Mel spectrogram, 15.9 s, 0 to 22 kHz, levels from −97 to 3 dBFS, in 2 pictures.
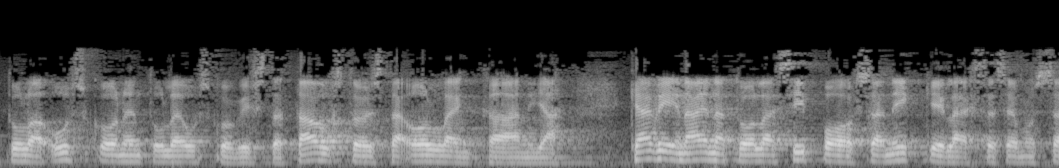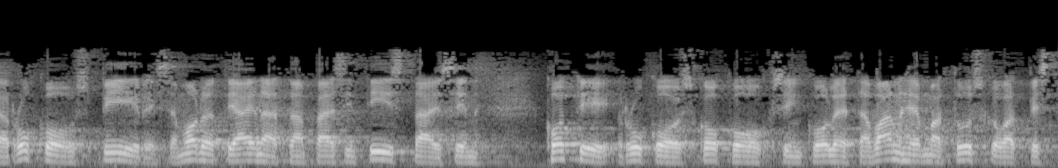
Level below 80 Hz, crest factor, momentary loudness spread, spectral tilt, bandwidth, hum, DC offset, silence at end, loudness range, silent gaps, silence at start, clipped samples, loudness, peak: -54 dBFS; 16 dB; 5 LU; -3 dB/octave; 7.8 kHz; none; under 0.1%; 0 s; 1 LU; none; 0.05 s; under 0.1%; -20 LUFS; -2 dBFS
